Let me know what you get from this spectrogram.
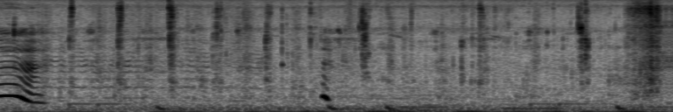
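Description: Close-up chewing of a mouthful of raw bitter melon, with scattered sharp clicks and soft low thuds. It opens with a short held "mmm" hum that slides down in pitch in the first half second, and there is a brief vocal blip about three seconds in.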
